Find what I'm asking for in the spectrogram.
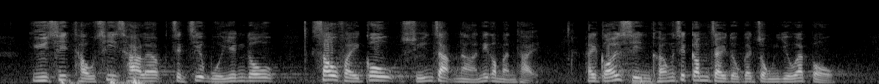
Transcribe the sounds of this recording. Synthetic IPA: jyː˨˩t͡sʰiː˧t̪ʰɐ˨˩wt͡sʰiː˥t͡sʰaː˧lœː˨˧k̚t͡sɪ˨k̚t͡siː˧p̚wuː˨˩jːɪ˧ŋt̪o˧wsɐ˥wfɐ˧jko˥wsyː˨˥nt͡saː˨k̚naː˨˩niː˥kɔː˧mɐ˨˩nt̪ʰɐ̰˨˩j | hɐ˨jkɔː˨˥jsiː˨nkʰœː˨˧˥ŋt͡sɪ˥kːɐ˥mt͡sɐ˧jt̪o˨˩wkɛː˧t͡sʊ˨ŋjiː˧wjɐ˥t̚po˨w

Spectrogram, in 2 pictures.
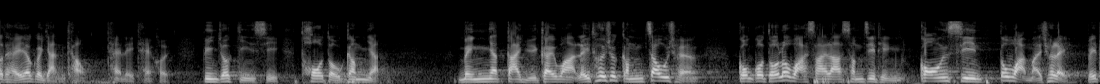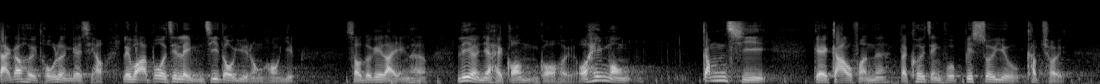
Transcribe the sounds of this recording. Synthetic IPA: ŋɔ˨˧t̪e˨˩hɐ˨˥jɐ˥t̚kɔː˧jɐ̰˨˩nkʰɐ̰˨˩wt̪ʰɛː˨k̚lḛ˨˩jt̪ʰɛ̰ː˨k̚hɵ̰˧ɥ | piː˧nt͡sɔː˨˥kiː˨nsiː˨t̪ʰɔː˥t̪o˧wkɐ˥mjɐ̰˨t̚ | mɪ˨˩ŋjɐ˨t̚t̪aː˨jɥyː˨˩kɐ˧jwaː˨k̚le˨˧jt̪ʰɵ˥ɥt͡ʃʰɵ˥t̚kɐ˧mt͡sɐ˥wt͡ʃʰœ̰ː˨˩ŋ | kɔː˧kɔː˧t̪o˨˧˥t̪o˥waː˨k̚saː˧jlaː˧sɐ˨mt͡siː˧t̪ʰiː˨˩nkɔː˧ŋsiː˧nt̪o˥waː˨t̚maː˨˩t͡ʃʰɵ˥t̚le˨˩jpe˨˥jt̪aː˨jkaː˥ɦɵ˧ɥt̪ʰo˨˥wlɵ˨nkɛː˧si˨˩hɐ̰˨wle˨˧jwaː˨˩pɐ˧˥kɔ˧t͡siː˨˥le˨˧jm̩˨˩t͡siː˥t̪o˧wjyː˨˩lʊ̰˨˩ŋɦɔ̰ː˨˩ŋjiː˨p̚ | sɐ˨wt̪o˧ke˨˥jt̪aː˨˩jɪ̰˨˥ŋɦœː˨˥ŋliː˥jœː˨ŋjɛː˨˧ɦɐ˨jkɔː˨˥ŋm̩˨˩kʷɔ̰ː˧ɦɵ̰˧ɥʔɔ̰ː˨˧ɦe˥jmɔː˨˩ŋ | kɐ˥mt͡sʰiː˧kɛː˧kaː˧wfɐ˧nlɛː˥t̪ɐ˨˩kʰːɵ˥ɥt͡sɪ˧ŋfuː˨˥piː˥t̚sɵ˥ɥjiː˧wkʰɐ˥p̚t͡ʃʰɵ̰˧ɥ

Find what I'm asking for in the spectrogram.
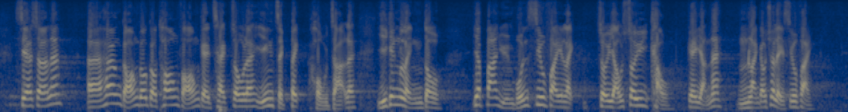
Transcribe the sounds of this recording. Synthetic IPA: siː˨˩ɐ˨sœː˨ŋlɛː˥ | ʔɛː˨ɦœː˥ŋkɔː˨˥ŋkɔː˨˥kɔː˧t̪ʰɔː˥ŋfɔː˨˥ŋkɛː˧t͡sʰɛː˧k̚t͡so˥wlɛː˥jiː˨˥kɪ˥ŋt͡sɪ˨k̚pɪ˥k̚ho˨˩wt͡sa̰ː˨k̚lɛː˥jiː˨˧kɪ˥ŋlɪ˨ŋt̪o˧w | jɐ˥t̚paː˥njyː˨˩npuː˨˥nsiː˥wfɐ˧jlɪ˨k̚t͡ʃɵ˧ɥjɐ˨˧wsɵ˥ɥkʰɐ̰˨˩w | kɛː˧jɐ̰˨˩nlɛ˥ | m̩˨˩lɐ˨˩ŋkɐ˧wt͡ʃʰt̚le˨˩jsiː˥wfɐ˧j

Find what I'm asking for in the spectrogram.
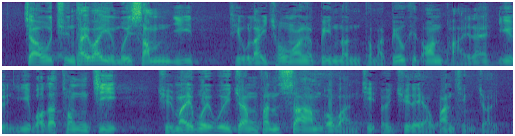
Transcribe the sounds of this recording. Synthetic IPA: t͡sɐ˨wt͡ʃʰyː˨˩nt̪ʰɐ˨˥jwɐ˨˥jjyː˨˩nwuː˨˧jsɐ˨˥mjiː˨˧ | t̪ʰiː˨˩wlɐ˨jt͡sʰo˨˥wŋɔː˨˧nkɛ˧piː˧nlɵ˨nt̪ʰʊ˨˩maː˨jpiː˨˥wkʰyː˧t̚ʔɔː˥npʰa̰ː˨˩jlɛː˥jiː˨˧jyː˨˩njiː˨˧wɔː˨˩t̪ɐ˥k̚t̪ʰʊ˥ŋt͡siː˥ | t͡ʃʰyː˨˩nwɐ˨˥jwuː˨˧jwuː˨˧jt͡ʃœː˥ŋfɐ˥nsaː˥mkɔː˧wa̰ː˨˩nt͡si˧t̚hɵ˧t͡ʃʰyː˨˥le˨jɐ̰˧wkʷaː˥nt͡sʰɪ̰˨˩ŋt͡ʃɵ̰˨˧ɥ

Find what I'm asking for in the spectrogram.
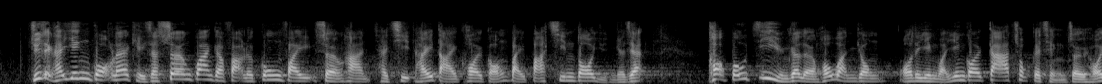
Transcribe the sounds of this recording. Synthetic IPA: t͡syː˨˥t͡sɪ˨k̚hɐ˨˥jɪ˥ŋkʷɔː˧k̚lɛː˥kʰe˨˩jsɐ˨t̚sœː˥ŋkʷwaː˥nkɛː˧fa̰ː˧t̚lɵ˨t̚kʊ˥ŋfɐ˧jsœː˨ŋɦaː˨nhɐ˨jt͡sʰiː˧t̚ɦɐ˨˥jt̪aː˨jkʰɔː˧jkɔː˨˥ŋpɐ˨jpaː˧t̚t͡sʰiː˥nt̪ɔː˥jyː˨˩nkɛː˧t͡sɛː˥ | kʰɔː˧k̚po˨˥wt͡siː˥jyː˨˩nkɛː˧lœː˨˩ŋɦo˨˥wɐ˨njʊ˨ŋŋʔɔː˨˧d̪e˨jɪ˨ŋwɐ˨˩jːɪ˥ŋkɔː˥jkaː˥t͡sʰʊ˥kːɛː˧t͡sʰɪ˨˩ŋt͡ʃɵ˨˧ɥɦɔː˨˥

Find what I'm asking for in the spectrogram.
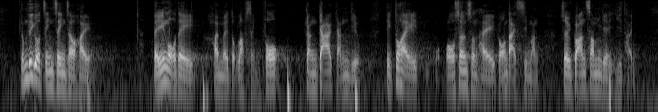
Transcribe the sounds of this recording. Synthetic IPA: kɐ˨˥mniː˥kɔː˧t͡sɪ˧ŋt͡sɪ˧ŋt͡sɐ˨wɦɐ˨j | pe˨˥jŋɔː˨˧t̪e˨jhɐ˨jmɐ˨jt̪ʊ˨k̚la̰ː˨p̚sɪ̰˨˩ŋfɔː˥ | kɐ˧ŋkaː˥kɐ̰˨˥njiː˧w | jɪ˨k̚t̪o˥whɐ˨jŋɔː˨˧sœː˥ŋsɵ˧nɦɐ˨jkɔː˨˥ŋt̪a̰ː˨jsiː˨˧mɐ̰˨˩n | t͡ʃɵ˧ɥkʷwaː˥nsɐ˥mkɛː˧jiː˨˧t̪ʰɐ̰˨˩j

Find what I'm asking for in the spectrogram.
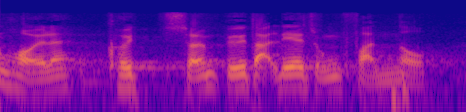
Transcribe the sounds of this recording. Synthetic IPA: ŋɦɔː˨jlɛː˥kʰɵ˨˧ɥsœː˨˥ŋpi˨˥wt̪aː˨t̚liː˥t͡ʃʊ˨˥ŋfɐ̰˨˥nlo̰˨˧w

